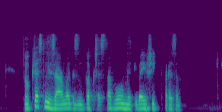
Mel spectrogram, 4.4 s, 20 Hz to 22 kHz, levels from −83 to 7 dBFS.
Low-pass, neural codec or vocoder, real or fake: 7.2 kHz; codec, 16 kHz, 0.5 kbps, X-Codec, HuBERT features, trained on balanced general audio; fake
